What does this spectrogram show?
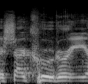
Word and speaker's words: charcuterie: And then you brought your charcuterie or shark boy and lava girl board.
